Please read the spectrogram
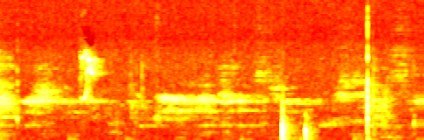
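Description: Faint clicks and light knocks of wire leads, a multimeter probe and a small plastic car USB converter being handled and set down on a wooden bench: one click at the start, two close knocks about three seconds in and another shortly before the end.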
